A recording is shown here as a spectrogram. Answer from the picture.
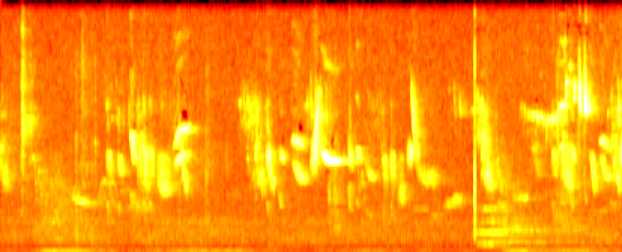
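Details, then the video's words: Singing common linnet, nominate subspecies: a long, rambling twitter of short chirps, trills and a few buzzy notes, broken by a sudden sharp knock, with steady low-pitched background rumble throughout. "Bluthänfling singend"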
